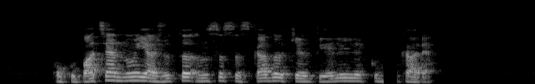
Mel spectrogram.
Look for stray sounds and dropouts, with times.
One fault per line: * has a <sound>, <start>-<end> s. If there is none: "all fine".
* has a dropout, 3.8-4.0 s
